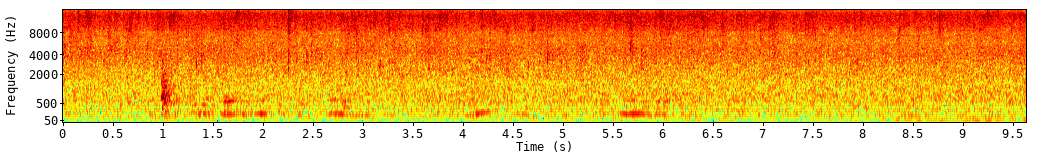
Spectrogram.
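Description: Steady rain falling, an even hiss, with one sharp knock about a second in.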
